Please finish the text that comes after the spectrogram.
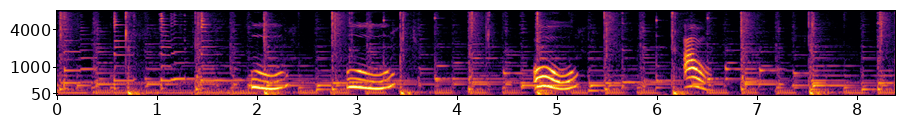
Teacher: इन वर्णों का उच्चारण स्थान भी ओष्ठ ही है, अतः इन्हें हम वृत्तमुखी स्वर में रखेंगे।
